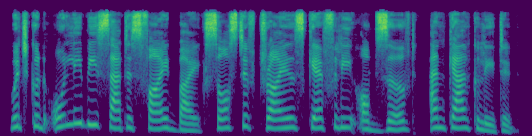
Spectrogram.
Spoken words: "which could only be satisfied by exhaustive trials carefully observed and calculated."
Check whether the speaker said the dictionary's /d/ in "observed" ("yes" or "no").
yes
